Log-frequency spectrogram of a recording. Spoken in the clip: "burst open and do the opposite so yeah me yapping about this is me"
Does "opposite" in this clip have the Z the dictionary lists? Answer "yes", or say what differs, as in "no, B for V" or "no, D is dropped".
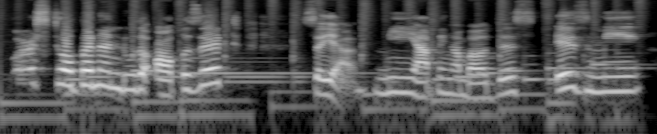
yes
